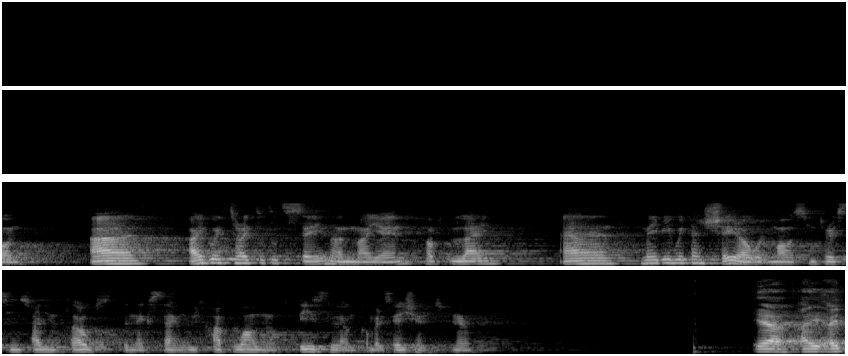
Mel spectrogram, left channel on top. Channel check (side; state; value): left; silent; digital silence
